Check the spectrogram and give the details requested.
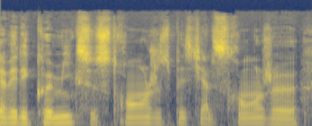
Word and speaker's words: Strange: des comics Strange, Spécial Strange, je prononce à la française, hein.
